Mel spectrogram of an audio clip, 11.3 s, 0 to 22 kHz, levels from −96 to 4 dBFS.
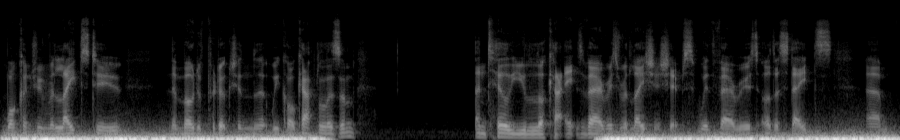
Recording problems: low rumble; loud; until 4 s and from 7.5 s on; 4 dB below the speech

